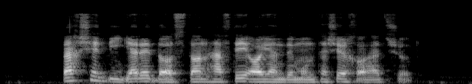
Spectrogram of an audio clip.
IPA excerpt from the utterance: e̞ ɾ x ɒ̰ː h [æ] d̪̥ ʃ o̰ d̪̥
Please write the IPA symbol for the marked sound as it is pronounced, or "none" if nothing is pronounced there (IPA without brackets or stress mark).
æ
